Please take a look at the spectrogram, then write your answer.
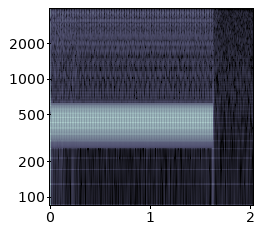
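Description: A steady, unbroken cell phone dial tone hums at a single mid pitch for about a second and a half, fairly loud, then cuts off abruptly into near silence. No voices.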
